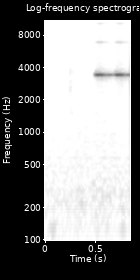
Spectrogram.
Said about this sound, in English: Oh, there go my freaking, damn, now they got to come. See, I knew they needed to replace this freaking smoke detector. And he's like, we come back if it beeps again. It beeped again.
